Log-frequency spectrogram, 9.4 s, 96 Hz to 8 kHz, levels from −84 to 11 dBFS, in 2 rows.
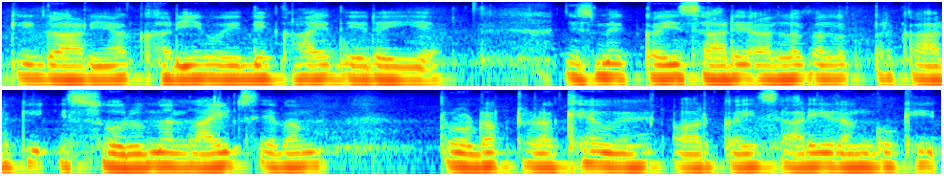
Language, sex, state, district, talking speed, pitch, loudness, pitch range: Hindi, male, Uttarakhand, Tehri Garhwal, 185 wpm, 145 Hz, -15 LUFS, 140-150 Hz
